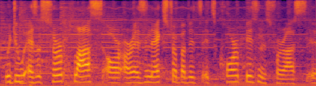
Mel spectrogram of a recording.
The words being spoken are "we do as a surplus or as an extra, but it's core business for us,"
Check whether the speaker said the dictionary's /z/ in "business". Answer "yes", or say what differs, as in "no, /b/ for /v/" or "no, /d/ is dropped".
yes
